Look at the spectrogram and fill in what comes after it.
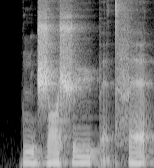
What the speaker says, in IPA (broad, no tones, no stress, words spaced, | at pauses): nd͡ʒɔʃyːpɛ̰tfɛ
